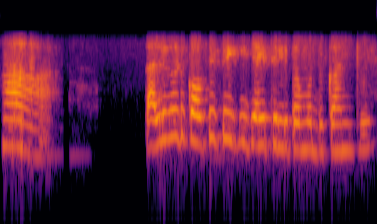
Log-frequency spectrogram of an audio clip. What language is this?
Odia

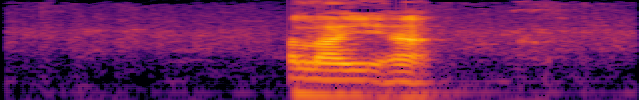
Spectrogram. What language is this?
Thai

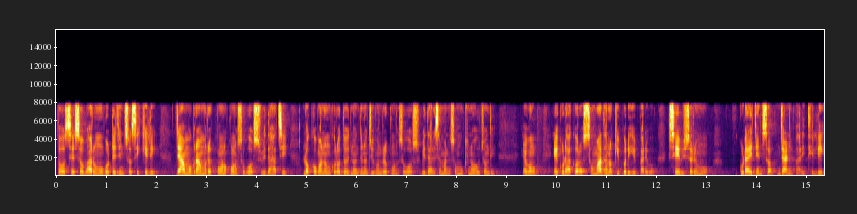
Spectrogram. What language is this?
Odia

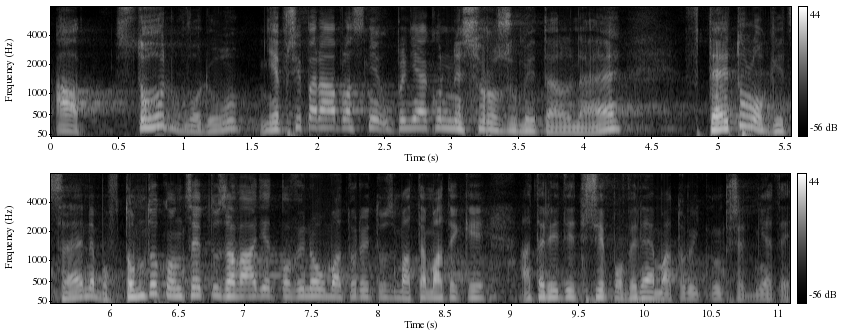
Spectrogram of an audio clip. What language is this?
Czech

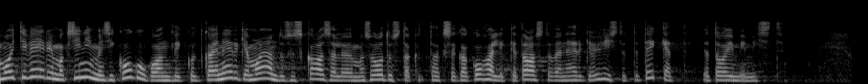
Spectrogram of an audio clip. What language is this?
Estonian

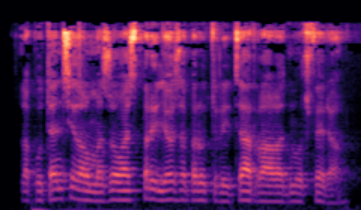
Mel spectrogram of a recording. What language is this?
Catalan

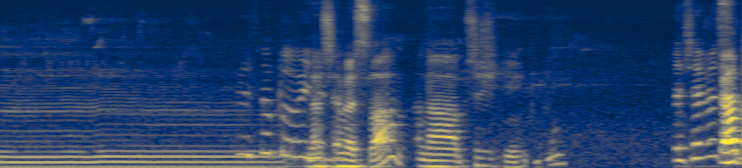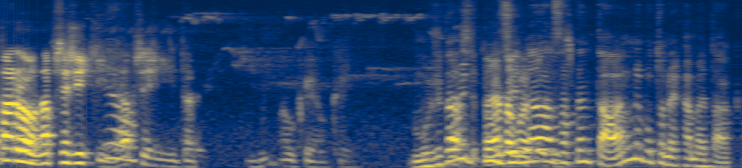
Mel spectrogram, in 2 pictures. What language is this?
Czech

